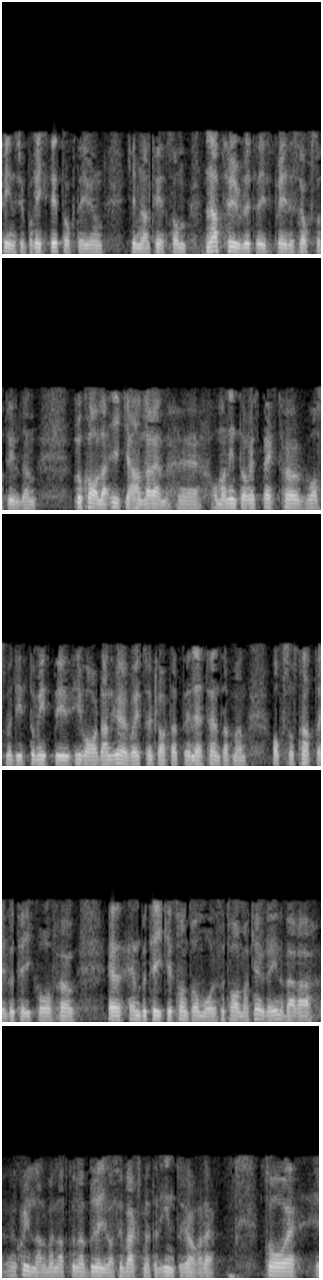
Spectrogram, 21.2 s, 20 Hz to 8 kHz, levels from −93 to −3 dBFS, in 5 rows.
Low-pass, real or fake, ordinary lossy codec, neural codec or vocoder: 7.2 kHz; real; AAC, 16 kbps; none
